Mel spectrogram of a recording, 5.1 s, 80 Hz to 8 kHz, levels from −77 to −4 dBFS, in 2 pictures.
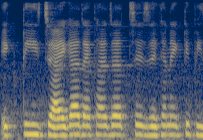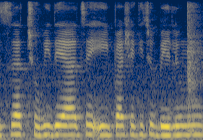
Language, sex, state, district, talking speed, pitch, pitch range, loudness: Bengali, female, Jharkhand, Jamtara, 165 wpm, 195 Hz, 185-195 Hz, -17 LUFS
